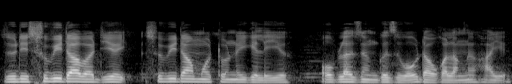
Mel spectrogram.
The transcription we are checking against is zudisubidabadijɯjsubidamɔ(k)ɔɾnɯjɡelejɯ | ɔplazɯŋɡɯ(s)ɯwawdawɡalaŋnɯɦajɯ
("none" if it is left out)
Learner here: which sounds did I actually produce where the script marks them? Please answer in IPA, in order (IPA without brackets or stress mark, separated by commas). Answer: t, z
